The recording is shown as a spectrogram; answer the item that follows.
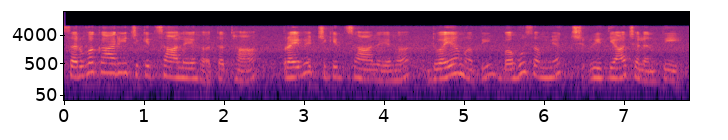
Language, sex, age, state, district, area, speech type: Sanskrit, female, 45-60, Maharashtra, Pune, urban, spontaneous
